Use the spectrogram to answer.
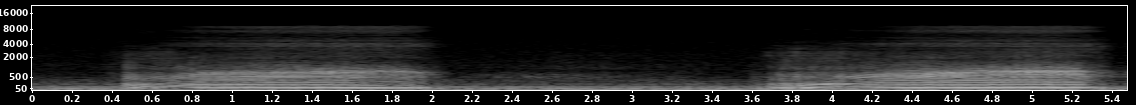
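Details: Snoring during sleep, recorded with the SnoreLab snoring app: two loud, low, rattling snores on in-breaths, separated by quiet out-breaths.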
